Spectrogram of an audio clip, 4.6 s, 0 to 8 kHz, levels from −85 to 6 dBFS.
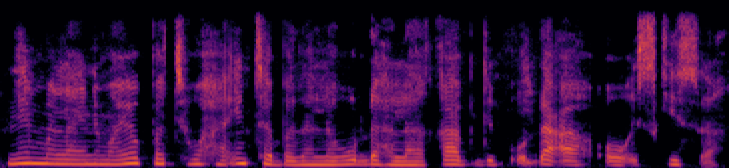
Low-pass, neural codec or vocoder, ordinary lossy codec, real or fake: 7.2 kHz; codec, 16 kHz, 16 kbps, FreqCodec, smaller model; none; fake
